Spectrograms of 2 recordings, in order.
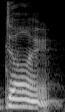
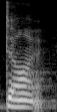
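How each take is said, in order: First: The final T sound is stopped short. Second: The same.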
